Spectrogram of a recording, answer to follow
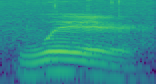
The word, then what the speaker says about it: where: Where. ¿De acuerdo? Where. La E última no se pronuncia y la R, pues eso, como una R muy suave.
